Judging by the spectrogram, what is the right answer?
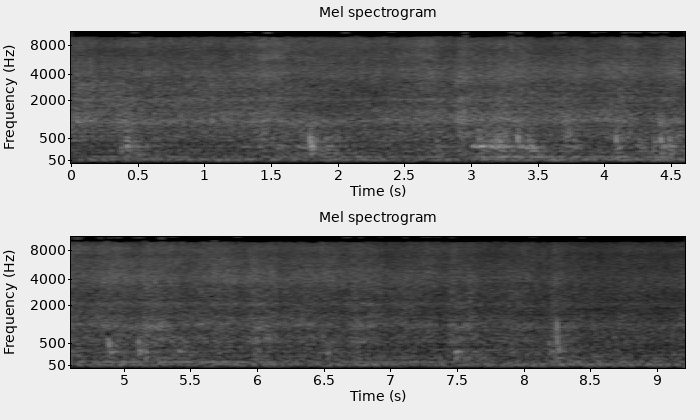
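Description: Sauce-coated noodles and vegetables sizzling in a hot wok while a spatula stirs and tosses them. There are occasional light knocks and scrapes of the spatula against the pan, the sharpest near the end.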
